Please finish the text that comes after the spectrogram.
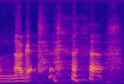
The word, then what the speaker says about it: nougat: It's a form of Italian nougat, which my mother used to call nugget, the old English pronunciation.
